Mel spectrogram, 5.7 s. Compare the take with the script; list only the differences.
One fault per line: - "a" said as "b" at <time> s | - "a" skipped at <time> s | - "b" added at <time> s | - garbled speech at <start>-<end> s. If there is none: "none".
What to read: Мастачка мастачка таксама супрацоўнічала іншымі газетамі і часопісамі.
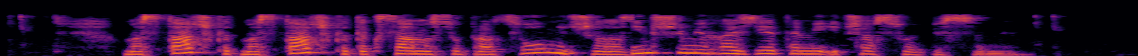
none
